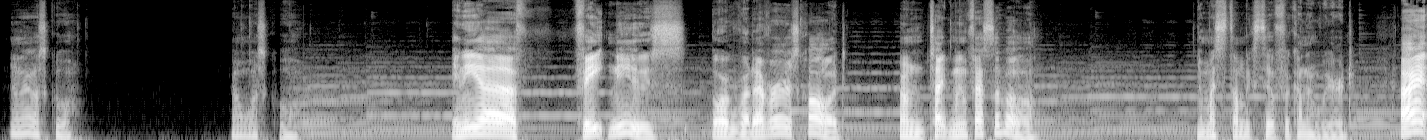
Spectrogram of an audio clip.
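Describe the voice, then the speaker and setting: A tired male streamer chatting casually and reading game narration aloud, animated and swearing now and then. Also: a little high.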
